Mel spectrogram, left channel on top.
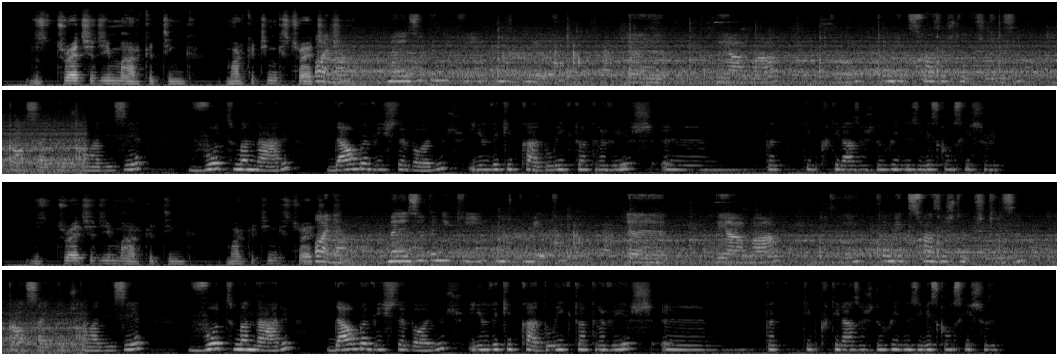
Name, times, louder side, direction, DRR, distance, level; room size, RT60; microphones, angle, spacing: voice 1, 0.3-1.8 2.2-3.1, left 6 dB, 45° left, 0.4 m, -35 dB
sound 1, 3.1-11.4, left 2 dB, 80° left, 1.0 m, -36 dB
voice 2, 3.1-3.4 3.8-5.7 6.2-6.7 7.0-7.8 8.2-12.0 12.4-13.5 13.8-20.5, right 2 dB, 25° right, 0.8 m, -35 dB
6.1 x 2.4 x 3.3 m
head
